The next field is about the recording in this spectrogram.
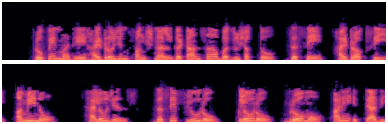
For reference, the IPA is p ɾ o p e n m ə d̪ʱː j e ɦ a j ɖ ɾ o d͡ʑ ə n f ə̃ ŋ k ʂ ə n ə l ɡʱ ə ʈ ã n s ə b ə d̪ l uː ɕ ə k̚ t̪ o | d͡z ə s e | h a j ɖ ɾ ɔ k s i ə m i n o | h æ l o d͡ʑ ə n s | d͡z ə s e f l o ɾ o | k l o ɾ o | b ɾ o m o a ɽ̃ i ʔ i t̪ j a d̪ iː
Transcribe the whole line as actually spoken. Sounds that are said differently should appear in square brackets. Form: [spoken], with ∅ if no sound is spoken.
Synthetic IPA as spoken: p ɾ o p e n m ə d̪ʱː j e ɦ a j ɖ ɾ o d͡ʑ ə n f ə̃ ŋ k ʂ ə n ə l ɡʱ ə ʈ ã n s ə b ə d̪ l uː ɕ ə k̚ t̪ o | d͡z ə s e | h a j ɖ ɾ ɔ k s i ə m i n o | h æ l o d͡ʑ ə n s | d͡z ə s e f l [u] ɾ o | k l o ɾ o | b ɾ o m o a ɽ̃ i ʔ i t̪ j a d̪ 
